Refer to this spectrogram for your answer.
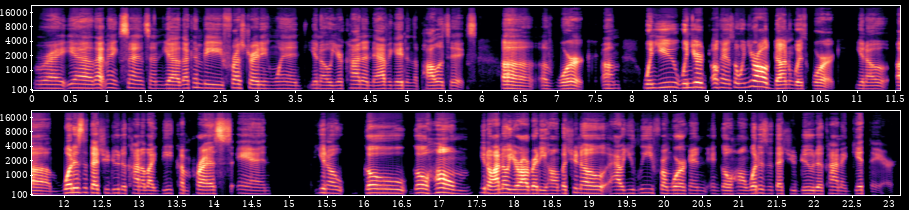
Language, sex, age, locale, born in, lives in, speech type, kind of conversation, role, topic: English, female, 30-34, en-US, United States, United States, conversation, advice, advisor, How can I better balance my work and personal life without feeling overwhelmed?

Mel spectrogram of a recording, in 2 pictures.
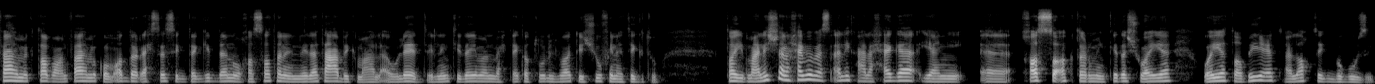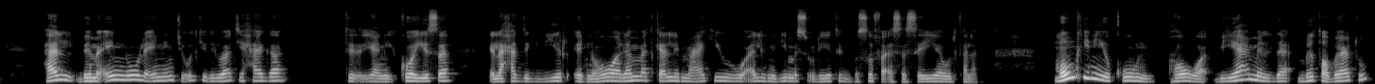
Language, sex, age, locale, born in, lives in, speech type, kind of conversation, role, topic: Arabic, male, 40-44, ar-EG, Egypt, Egypt, conversation, advice, advisor, إزاي أتعامل مع انتقاد شريك حياتي لطريقتي في تربية العيال؟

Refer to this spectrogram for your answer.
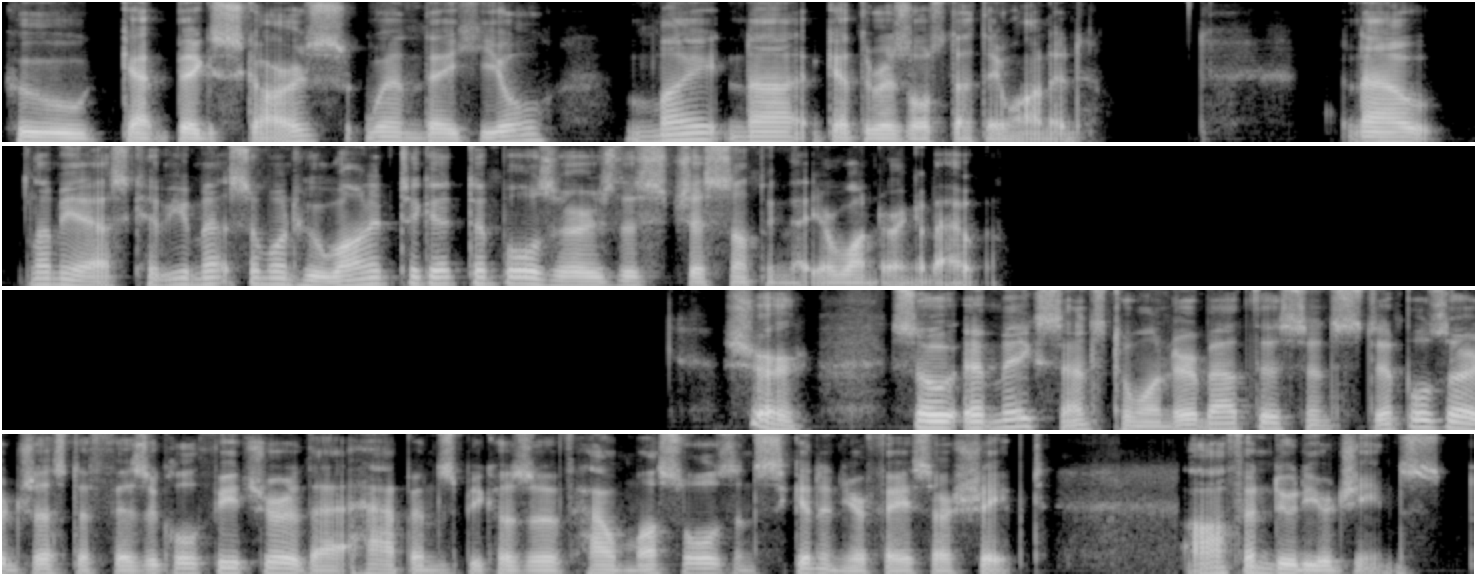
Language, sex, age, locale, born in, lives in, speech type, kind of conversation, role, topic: English, male, 30-34, en-US, United States, United States, read, expert-assistant, expert, Why do some people have dimples?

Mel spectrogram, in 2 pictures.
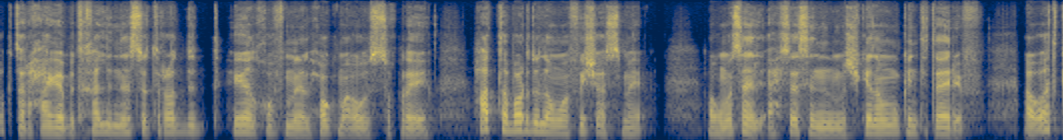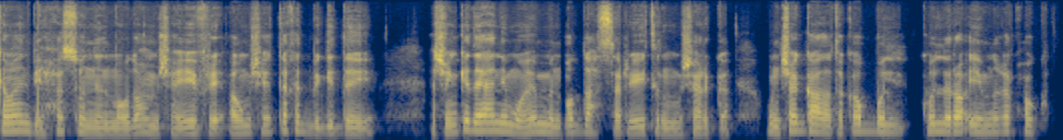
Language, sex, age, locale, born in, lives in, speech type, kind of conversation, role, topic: Arabic, male, 18-19, ar-EG, Egypt, Egypt, read, expert-assistant, expert, إيه هي الطرق المختلفة اللي ممكن بيها نستخدم وسائل الإعلام الجديدة لصناعة تأثير إيجابي على الشباب في مصر؟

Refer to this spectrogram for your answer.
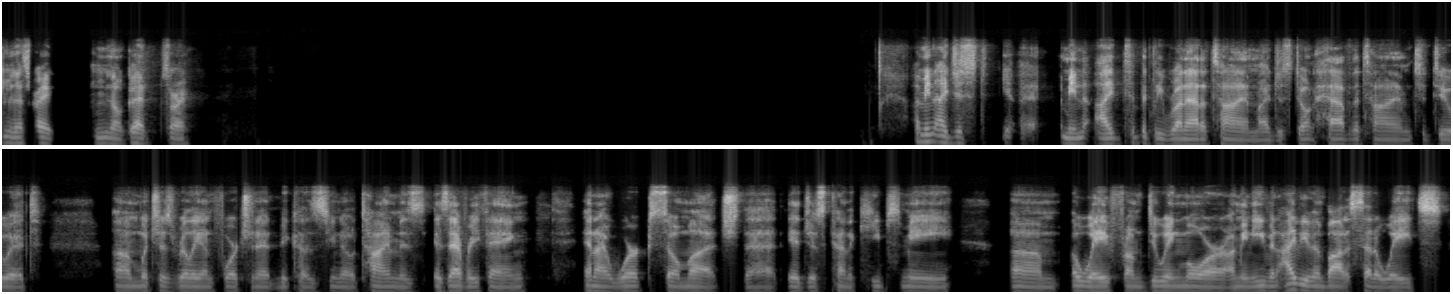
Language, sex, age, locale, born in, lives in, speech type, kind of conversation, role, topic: English, male, 50-54, en-US, United States, United States, conversation, unstructured, none, If you could wipe your weekly routine clean, what would you create to support your goals over the next few years?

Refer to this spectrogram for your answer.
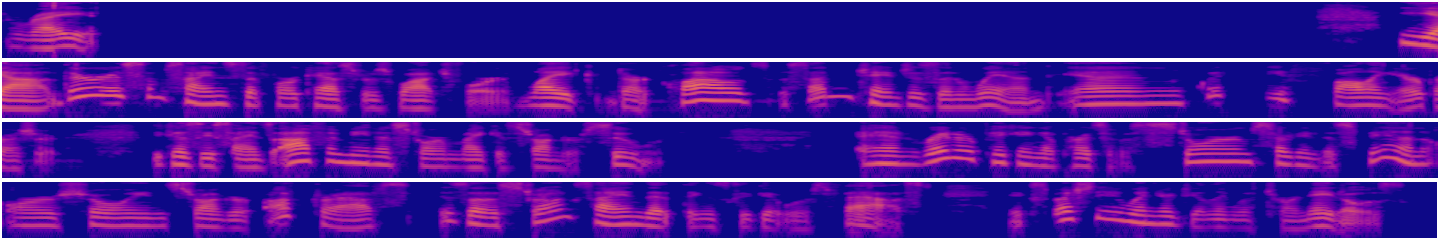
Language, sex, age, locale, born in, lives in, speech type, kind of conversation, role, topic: English, female, 45-49, en-US, United States, United States, read, expert-assistant, expert, How do weather forecasts predict storms and other natural events?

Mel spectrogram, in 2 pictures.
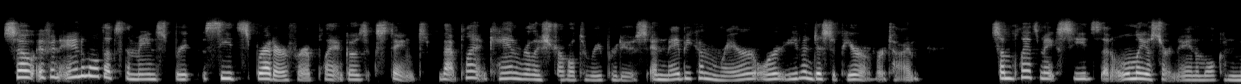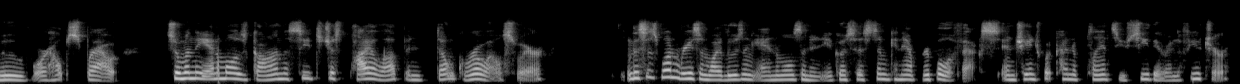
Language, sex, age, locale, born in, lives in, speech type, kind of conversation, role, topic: English, other, 20-24, en-US, United States, United States, read, expert-assistant, expert, How do seeds disperse in nature?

